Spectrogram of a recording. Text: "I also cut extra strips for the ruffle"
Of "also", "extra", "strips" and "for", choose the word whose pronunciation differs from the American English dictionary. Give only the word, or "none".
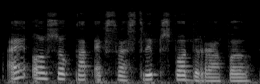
none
